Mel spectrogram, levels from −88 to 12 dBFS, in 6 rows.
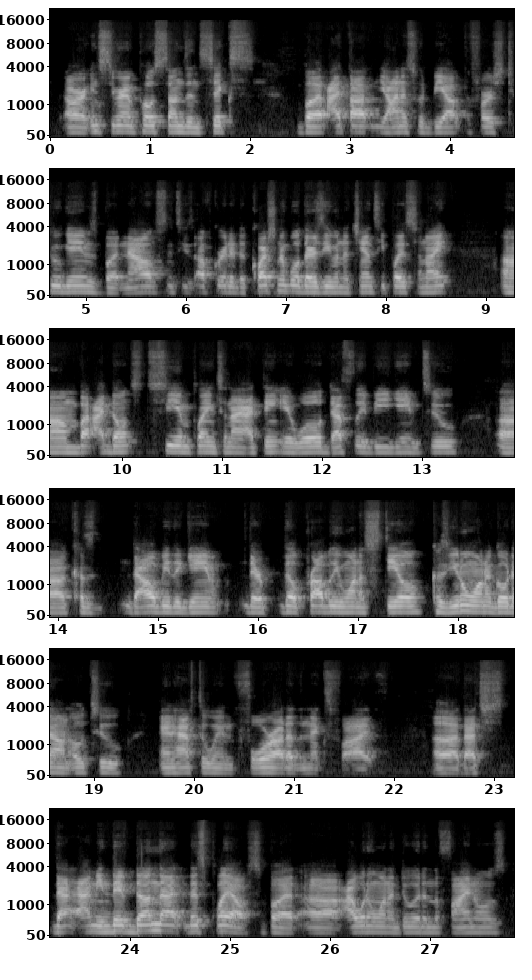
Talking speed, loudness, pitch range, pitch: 210 wpm, -21 LUFS, 115-130 Hz, 125 Hz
